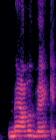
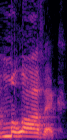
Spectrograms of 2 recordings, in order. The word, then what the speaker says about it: Milovic: i believe uh malovic am i saying that right i always get your last name wrong it's it's okay kathy it's uh milovic milovic yeah so is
